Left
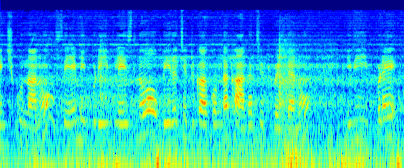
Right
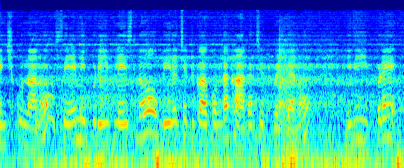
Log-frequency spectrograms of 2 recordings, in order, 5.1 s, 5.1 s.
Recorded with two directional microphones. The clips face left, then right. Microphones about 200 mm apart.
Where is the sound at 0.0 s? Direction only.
50° right (ahead or behind).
